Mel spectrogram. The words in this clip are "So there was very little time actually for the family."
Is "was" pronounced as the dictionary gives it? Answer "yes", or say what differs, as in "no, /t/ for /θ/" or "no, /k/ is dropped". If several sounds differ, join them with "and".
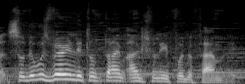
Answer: yes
